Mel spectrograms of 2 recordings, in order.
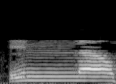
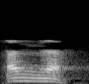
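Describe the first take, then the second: First: The word begins with an 'i' vowel. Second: The word begins with an 'a' vowel. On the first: This is a reading used by some reciters. "Sebahagian qurra mereka membaca inna" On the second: This is the widely known reading. "dengan hamzah yang di fathah"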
